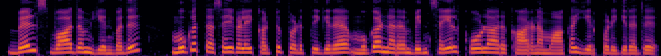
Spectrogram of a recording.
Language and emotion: Tamil, neutral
